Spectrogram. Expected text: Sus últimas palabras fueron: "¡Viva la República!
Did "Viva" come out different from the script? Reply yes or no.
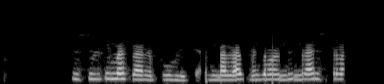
yes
